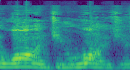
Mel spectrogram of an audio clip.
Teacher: when you go from T to Y there will be a gap because the articulation of these sounds are different. T comes from some other place while Y comes from some other place.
